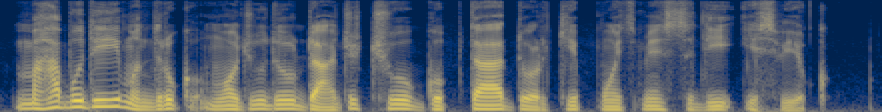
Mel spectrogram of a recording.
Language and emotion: Kashmiri, neutral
